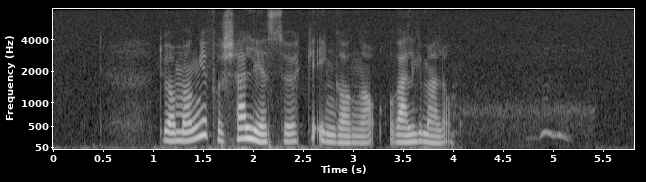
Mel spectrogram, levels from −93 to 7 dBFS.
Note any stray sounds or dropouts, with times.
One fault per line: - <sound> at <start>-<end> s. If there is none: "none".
- laugh at 4.6-5.2 s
